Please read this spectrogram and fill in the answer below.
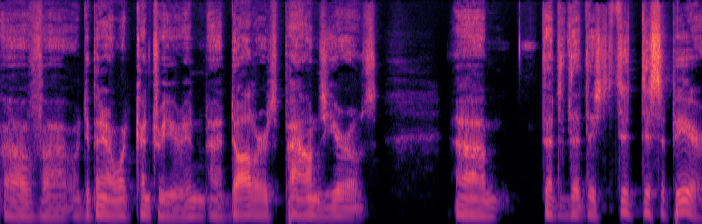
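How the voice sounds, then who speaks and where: In an American accent, a man talks fairly slowly with a fairly low pitch and a somewhat breathy sound. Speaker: fundraising consultant and author. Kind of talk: podcast interview. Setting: remote podcast recording. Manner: halting, many fillers.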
